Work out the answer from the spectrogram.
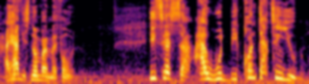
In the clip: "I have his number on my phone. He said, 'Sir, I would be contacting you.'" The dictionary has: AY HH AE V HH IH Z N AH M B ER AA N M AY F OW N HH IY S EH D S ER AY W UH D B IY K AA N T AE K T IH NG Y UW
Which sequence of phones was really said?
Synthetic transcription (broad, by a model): AY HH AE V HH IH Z N AH M B ER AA N M AY F OW N HH IY S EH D S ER AY W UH D B IY K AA N T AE K T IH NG Y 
